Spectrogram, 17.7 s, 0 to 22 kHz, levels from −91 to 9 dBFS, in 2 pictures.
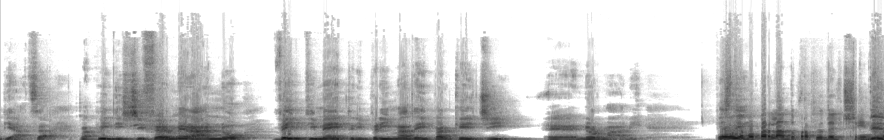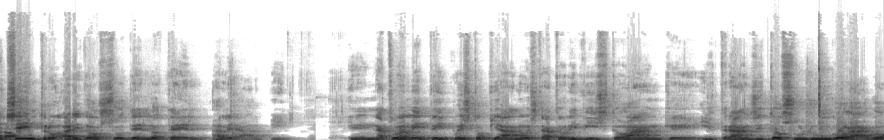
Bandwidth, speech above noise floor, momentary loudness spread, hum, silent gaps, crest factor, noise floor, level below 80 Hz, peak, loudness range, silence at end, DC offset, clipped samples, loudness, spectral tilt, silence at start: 17.5 kHz; 39 dB; 13 LU; none; none; 12 dB; -50 dBFS; -50 dBFS; 0 dBFS; 5 LU; 0 s; under 0.1%; 0.1%; -12 LUFS; -6 dB/octave; 0 s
